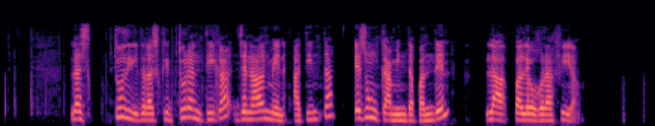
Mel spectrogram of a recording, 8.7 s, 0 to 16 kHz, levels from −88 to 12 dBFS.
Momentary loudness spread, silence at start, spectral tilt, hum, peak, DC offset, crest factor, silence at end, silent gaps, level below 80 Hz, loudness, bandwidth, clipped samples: 8 LU; 0.95 s; -5 dB/octave; none; -2 dBFS; under 0.1%; 18 dB; 1.05 s; 1.25-1.33 s, 4.49-4.56 s, 4.62-4.71 s, 6.07-6.19 s, 6.26-6.46 s, 6.78-6.85 s; -64 dBFS; -18 LUFS; 8 kHz; under 0.1%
